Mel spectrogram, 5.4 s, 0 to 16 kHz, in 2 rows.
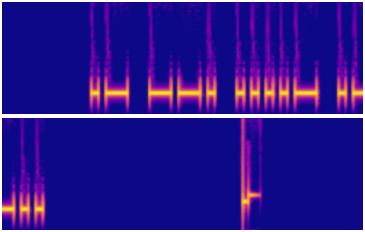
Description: Morse code, heard as a keyed tone, about 23 wpm, 700 Hz. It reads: AG4L
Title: USA Call Signs - 4 Characters - 8x Character Spacing - 22wpm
